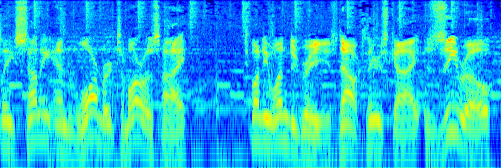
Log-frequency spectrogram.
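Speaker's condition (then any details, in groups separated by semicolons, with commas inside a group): No condition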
